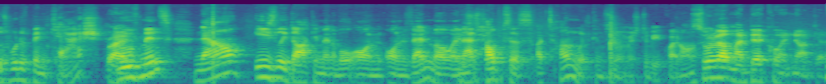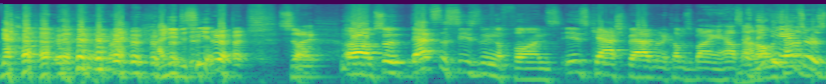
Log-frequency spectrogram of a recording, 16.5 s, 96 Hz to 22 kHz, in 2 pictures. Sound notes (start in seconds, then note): 8.2 both laugh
